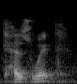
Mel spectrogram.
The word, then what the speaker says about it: Keswick: spelled Keswick, if you've read about it, but it's pronounced Keswick, don't ask me why.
